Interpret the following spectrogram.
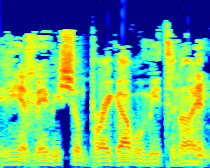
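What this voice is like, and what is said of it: Dry, fading, hoarse voice. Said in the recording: “I'm exhausted. My voice is going. ... It is going. It's going. ... It's dry.”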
